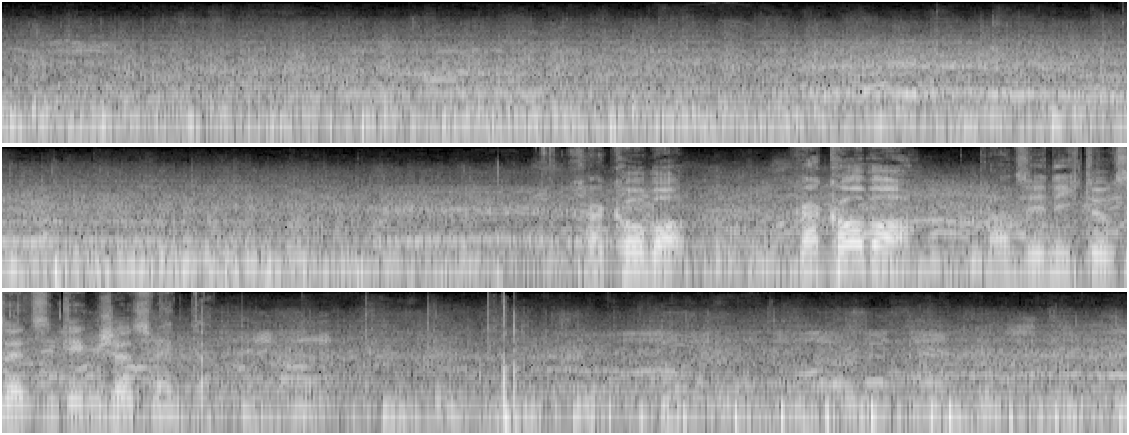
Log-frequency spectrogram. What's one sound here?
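A large stadium crowd chants and cheers in the open air.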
